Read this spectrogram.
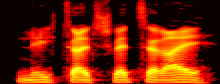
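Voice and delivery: put-on loud, scornful old captain; contemptuous growl; gruff dismissal. A narrator's reading. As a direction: brush it off with angry force. Captain dismisses servant's explanation.

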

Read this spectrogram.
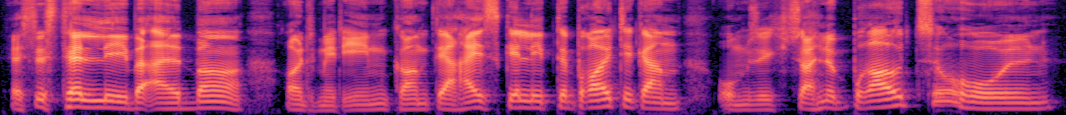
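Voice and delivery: laut und höhnisch, am Ende langsam. A narrator's reading. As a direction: triumphierend spotten. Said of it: "höhnte er". (höhnender Kapitän verspottet die gefangene Braut)

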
